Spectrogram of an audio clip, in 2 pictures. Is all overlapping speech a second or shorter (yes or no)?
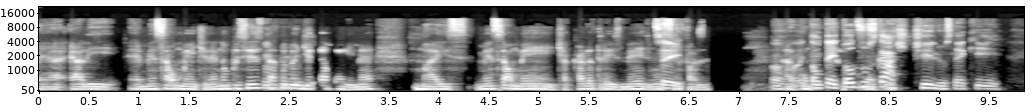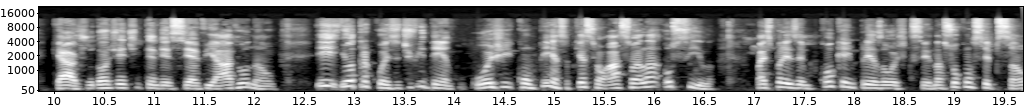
no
